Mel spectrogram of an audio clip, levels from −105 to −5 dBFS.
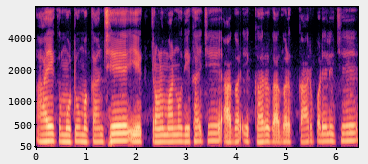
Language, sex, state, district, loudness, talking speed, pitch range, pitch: Gujarati, male, Gujarat, Gandhinagar, -18 LUFS, 160 wpm, 140-155 Hz, 145 Hz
